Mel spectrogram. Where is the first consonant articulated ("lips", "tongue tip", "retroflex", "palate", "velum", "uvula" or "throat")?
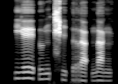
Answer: palate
